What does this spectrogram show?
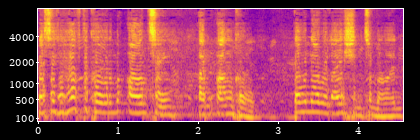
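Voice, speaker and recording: Amid noticeable background noise and audible room echo, a man speaks at a moderate pace in a high pitch with lively intonation. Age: 60s. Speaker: abuse survivor and campaigner. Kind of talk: testimony. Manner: halting, repeating words.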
